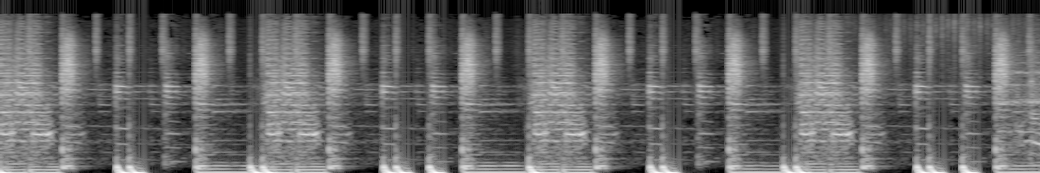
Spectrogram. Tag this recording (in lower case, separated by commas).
music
